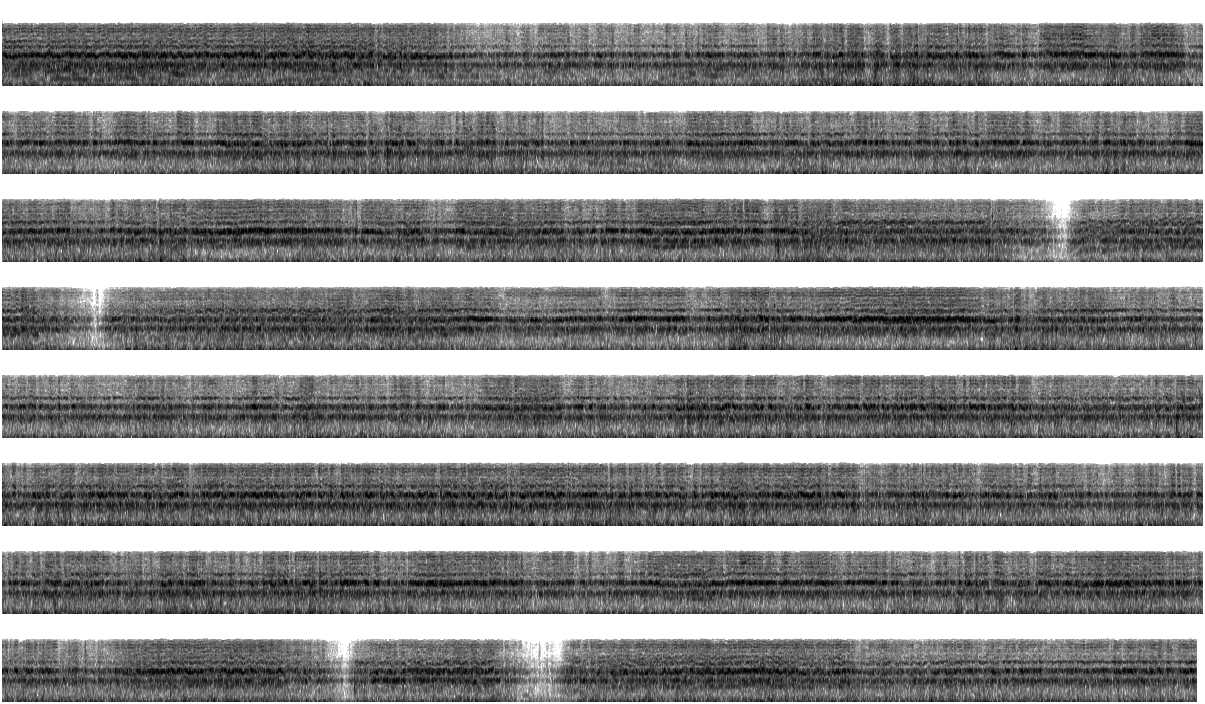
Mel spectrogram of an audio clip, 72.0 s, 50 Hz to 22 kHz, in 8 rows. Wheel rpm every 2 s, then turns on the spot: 190, 210, 230, 230, 230, 230, 230, 230, 230, 230, 230, 230, 170, 130, 180, 220, 230, 220, 230, 230, 230, 230, 230, 230, 230, 230, 230, 230, 230, 230, 230, 220, 150, 120, 200, 230.
none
